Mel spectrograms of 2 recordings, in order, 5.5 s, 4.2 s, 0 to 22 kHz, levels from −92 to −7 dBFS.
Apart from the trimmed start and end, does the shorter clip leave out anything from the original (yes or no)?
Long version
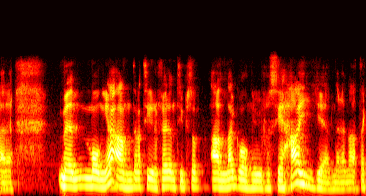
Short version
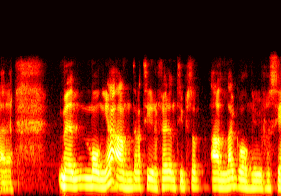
no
